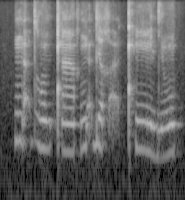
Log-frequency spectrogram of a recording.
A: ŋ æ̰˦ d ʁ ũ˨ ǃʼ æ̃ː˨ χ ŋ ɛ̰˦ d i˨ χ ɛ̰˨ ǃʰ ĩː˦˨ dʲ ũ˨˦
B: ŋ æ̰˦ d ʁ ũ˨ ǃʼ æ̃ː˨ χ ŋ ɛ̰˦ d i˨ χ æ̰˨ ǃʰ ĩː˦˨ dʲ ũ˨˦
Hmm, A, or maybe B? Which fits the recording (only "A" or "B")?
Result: B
